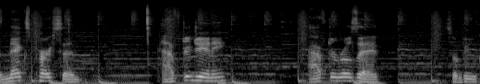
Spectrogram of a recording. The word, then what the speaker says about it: Rosé: They say Rose, and I say, some of my friends like, oh, you mean Rose? No, it's Rosé. That's how you pronounce the name.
